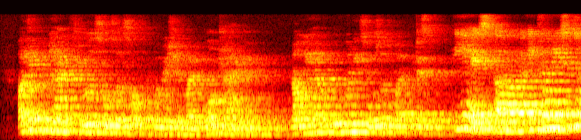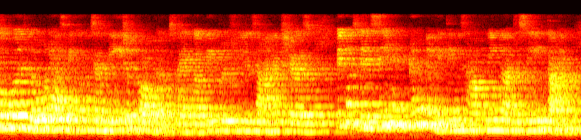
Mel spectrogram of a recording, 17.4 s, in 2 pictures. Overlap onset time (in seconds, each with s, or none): none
